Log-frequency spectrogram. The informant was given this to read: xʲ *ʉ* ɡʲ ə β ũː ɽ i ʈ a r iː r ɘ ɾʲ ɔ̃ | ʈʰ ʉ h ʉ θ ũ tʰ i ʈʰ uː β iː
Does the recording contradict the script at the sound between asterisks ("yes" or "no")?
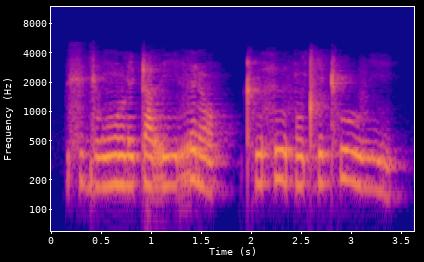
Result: yes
